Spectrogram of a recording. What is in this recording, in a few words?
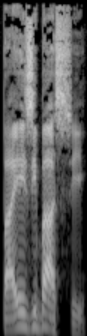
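"Paesi Bassi", Italian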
